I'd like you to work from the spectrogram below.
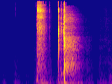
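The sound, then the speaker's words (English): A beverage can of a drink blended with terpenes, mushroom extracts and monk fruit extract is cracked open: a sharp metallic click of the tab, then a brief, loud fizzing hiss of escaping gas, with no talking over it. “We've gotten really good at that sound effect of opening the can.”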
